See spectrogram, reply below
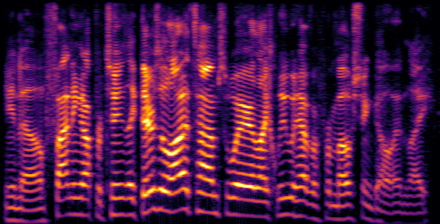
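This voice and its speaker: A young man co-hosting a casual podcast, telling animated stories and cussing freely. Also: a little high, fast talker, clear, resonant tone, no room sound. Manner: animated storyteller, cusses freely, acts out quotes. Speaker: podcast co-host. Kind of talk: casual drunken storytelling chat.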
